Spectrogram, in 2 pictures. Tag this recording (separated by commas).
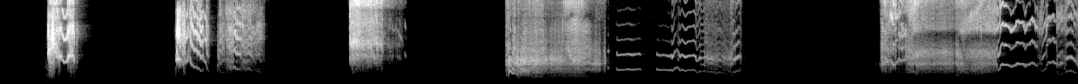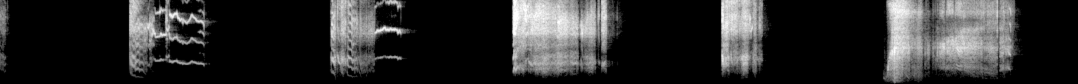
Animal, Wild animals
